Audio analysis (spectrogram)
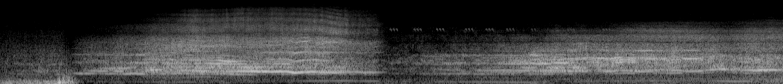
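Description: An all-wheel-drive car drifts in third gear on a high-speed entry, its tires squealing loud and close in long sustained screeches under a revving engine, easing briefly before building again.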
